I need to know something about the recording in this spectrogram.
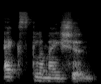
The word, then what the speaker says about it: exclamation: howon it that's pronounced exclamation it's broken down as exclamation explanation exclamation explan could you explanation how you say that again sure it's exclamation the emphasis is on the third syllable May uh I'm sorry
